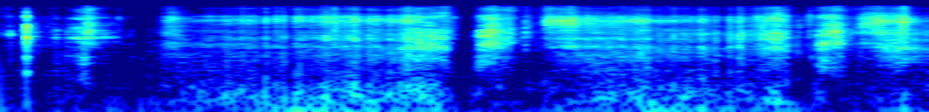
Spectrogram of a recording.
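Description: A handheld blade carves into a solid, dry green soap bar with repeated scraping cuts. The sound is a steady, dry rasping with a crisp, bright edge over a low rumble, broken by a few brief pauses between strokes.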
